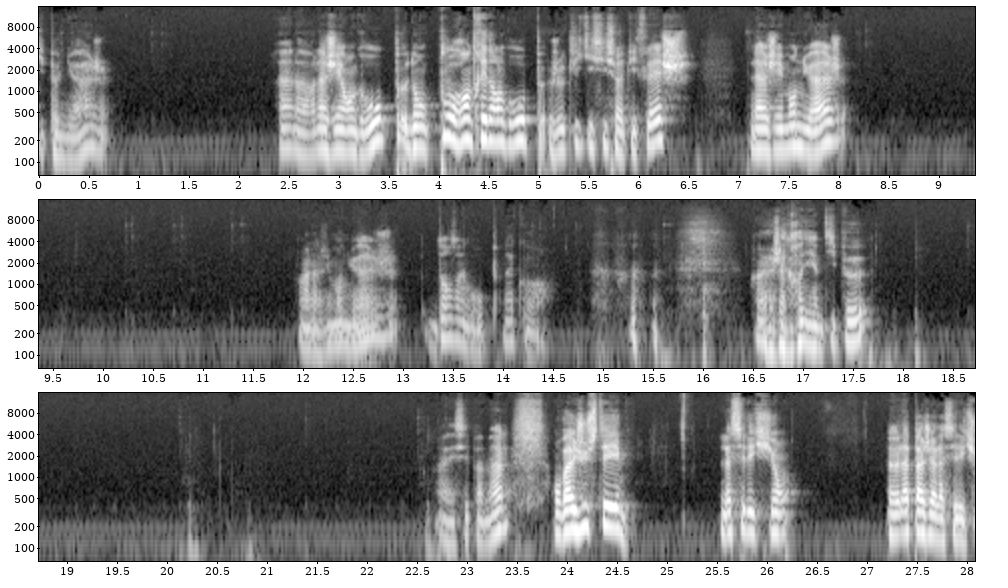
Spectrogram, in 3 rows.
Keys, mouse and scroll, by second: 0.3 click, 1.2 click, 5.7 click, 7.1 click, 8.1 click, 10.2 click, 10.6 click, 11.3 click, 14.2 click, 14.7-15.8 drag, 16.7-17.7 ctrl+drag, 18.6-20.3 ctrl+drag, 21.3-22.6 ctrl+drag, 22.7 ctrl+click, 23.9 click.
